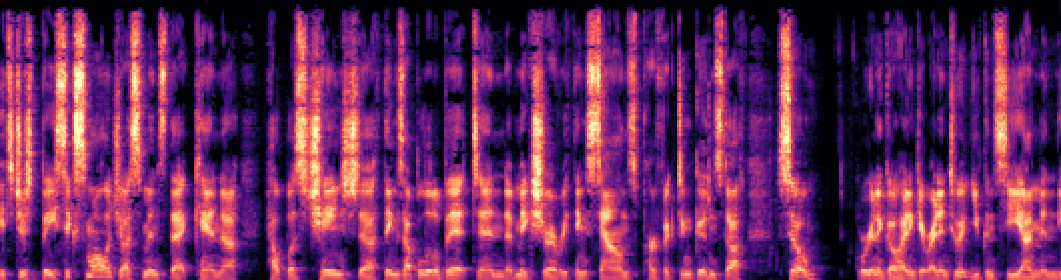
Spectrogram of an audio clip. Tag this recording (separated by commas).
Speech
